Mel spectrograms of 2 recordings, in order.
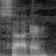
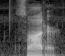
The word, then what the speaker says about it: solder: to pronounce the word solder. You see, here in America, we say solder. And in other places in the world, they say solder.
